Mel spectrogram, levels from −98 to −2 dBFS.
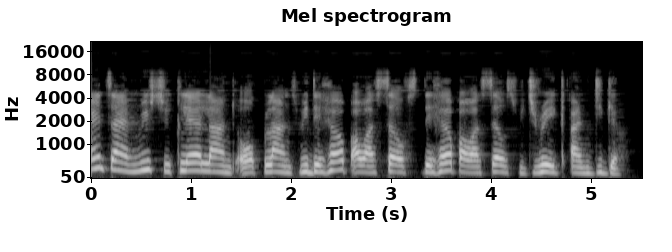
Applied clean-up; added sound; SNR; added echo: neural mask model DeepFilterNet 3.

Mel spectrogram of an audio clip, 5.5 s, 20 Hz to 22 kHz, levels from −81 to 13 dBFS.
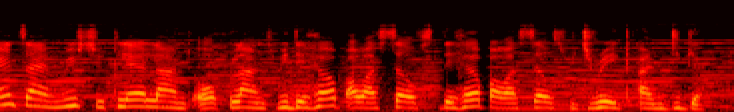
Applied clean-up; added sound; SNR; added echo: none; Organ; 16 dB; none.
